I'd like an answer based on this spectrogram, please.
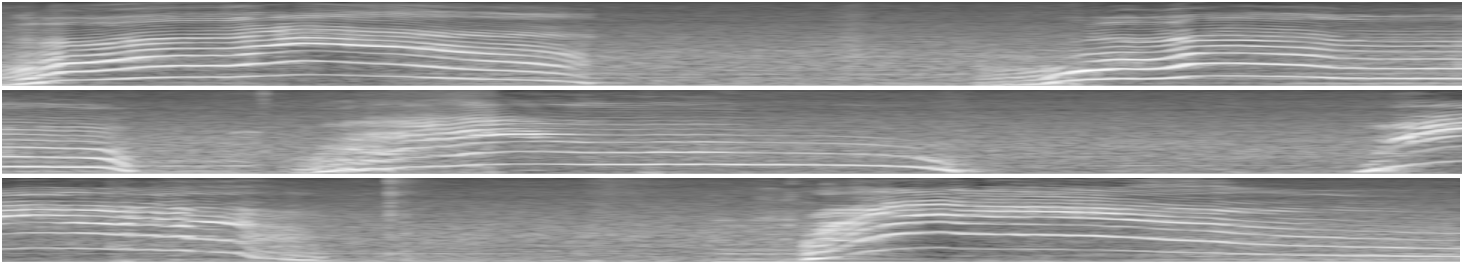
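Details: Drawn-out cat meows presented as a mouse repellent, five long arched wails about one every three seconds, each rising then gliding downward, harmonic-rich and loud, with a constant low background hum.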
